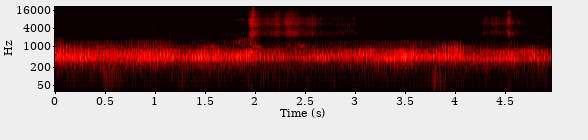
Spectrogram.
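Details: Frogs at an Estonian farm pond in spring, a dense low croaking chorus that runs without pause, broken twice by short rustling, hissing bursts.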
